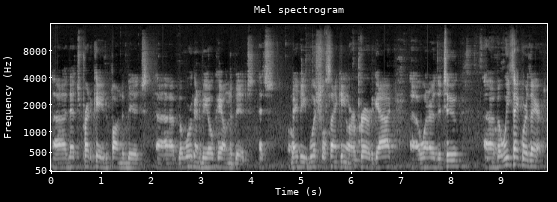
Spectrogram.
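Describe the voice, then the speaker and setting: Folksy older man speaking loudly. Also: mid-range voice, steady tone, normal speed, recorded from a distance, slight background noise, low-quality recording. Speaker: developer's representative. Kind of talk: public testimony at a council meeting.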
